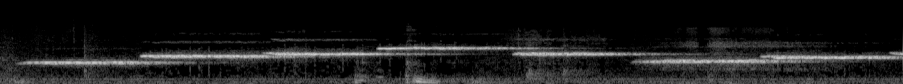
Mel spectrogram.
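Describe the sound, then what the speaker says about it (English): A lone whistled melody, the theme signal of The Whistler radio program, rises and falls in long sustained notes over a faint background hum, with no voices. "That whistle is your signal for the Signal Oil program"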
